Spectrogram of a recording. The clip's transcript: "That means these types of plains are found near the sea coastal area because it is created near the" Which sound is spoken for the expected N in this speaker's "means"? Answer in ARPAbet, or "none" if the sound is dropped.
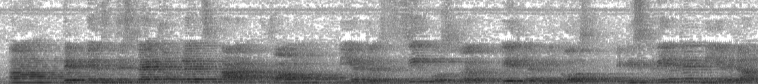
none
